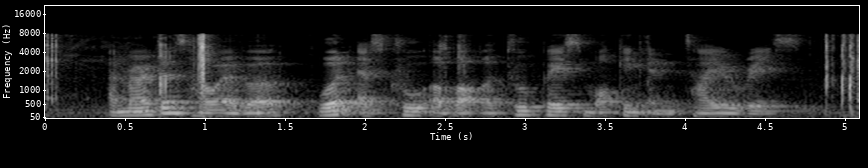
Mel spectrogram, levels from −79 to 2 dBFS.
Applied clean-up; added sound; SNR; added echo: none; Packing tape, duct tape / Tearing; 3 dB; none.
